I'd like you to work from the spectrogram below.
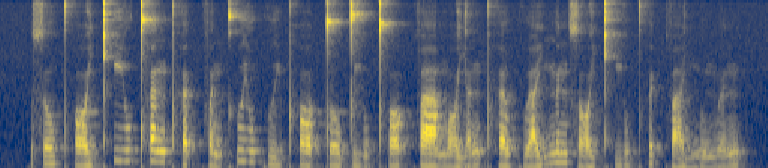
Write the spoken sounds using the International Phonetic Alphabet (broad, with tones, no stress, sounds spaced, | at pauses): s o˧ w pʰ ɔː˨˧ j kʰ iː˥ w t̪ʰ ɐ˥ ŋ pʰ ɐ˨˥ k̚ f ɐ˨˩ ŋ kʷʰ iː˥ w kʷ iː˨ pʰ ɔː˨ t̚ t̪ o˨ w t̪ iː˨˩ w t̪ʰ ɔː˨˥ k̚ f aː˨ m ɔː˨˩ j ɐ˧ ŋ pʰ ɐ˨ w kʷ aː˨˥ j ŋ ɵ˥ n s ɔː˨ j kʰ iː˧ w pʰ ɵ˥ t̚ f aː˨˩ j ŋ uː˨˩ m ɵ˨˧ n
